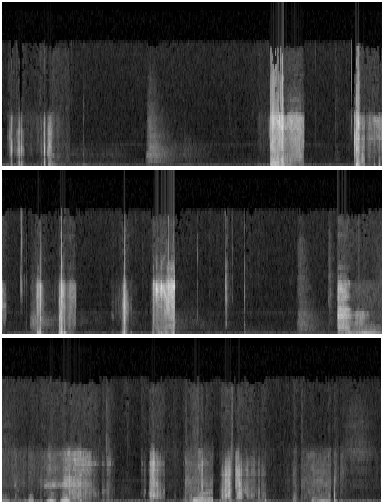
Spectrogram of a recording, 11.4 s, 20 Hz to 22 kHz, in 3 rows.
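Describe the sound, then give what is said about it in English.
A voice imitates wet slurping right up against the microphone: irregular, sloppy smacking bursts, some sharp and loud, others a softer continuous lapping, with brief quiet gaps between. “He's sitting back there at 2 in the morning, slurping in my fucking ear”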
